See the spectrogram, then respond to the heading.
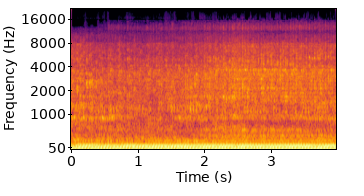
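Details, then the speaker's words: Camaro V6 just running again after gas tank refit, no exhaust fitted; owner plans a pipe with a cherry bomb. Loud, raw, deep unmuffled burble at idle with sharp pulses about two per second. Loud open exhaust at idle. "No exhaust yet. I'm going to put a piece of pipe on it with a cherry bomb. That's all she's going to get."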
